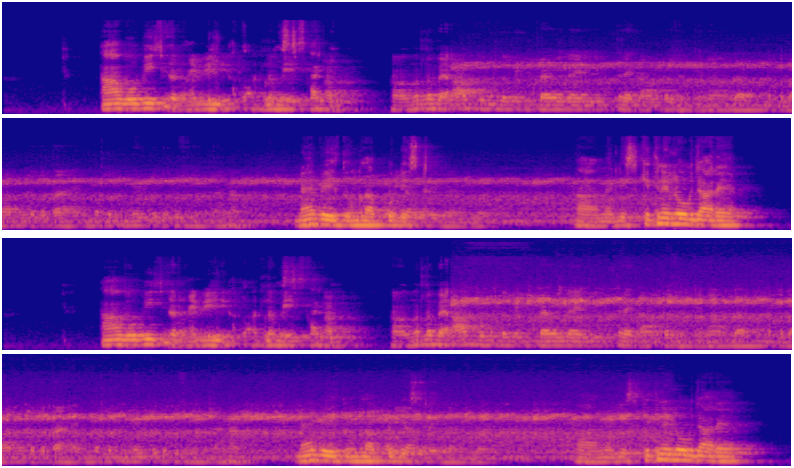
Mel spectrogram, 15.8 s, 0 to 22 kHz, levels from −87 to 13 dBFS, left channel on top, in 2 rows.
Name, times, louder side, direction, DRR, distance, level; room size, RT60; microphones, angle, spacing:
voice 1, 1.0-3.4 10.8-12.0 13.6-15.2, left 2 dB, 45° left, 2.7 m, -20 dB
voice 2, 1.7-3.4 3.9-10.5 11.0-11.2 11.7-12.8, right 1 dB, 25° right, 4.9 m, -31 dB
Frog, 4.5-14.6, right 7 dB, 85° right, 2.4 m, -33 dB
27.0 x 21.0 x 9.3 m
head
